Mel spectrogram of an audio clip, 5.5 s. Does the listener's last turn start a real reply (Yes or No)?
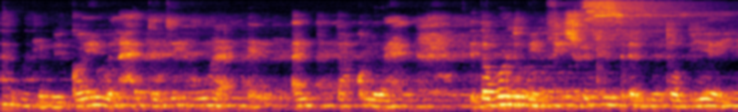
No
